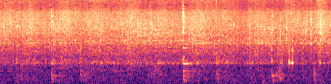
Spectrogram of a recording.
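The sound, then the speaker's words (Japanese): Steady, dense sizzling of home-grown pumpkin being stir-fried as kinpira in a pan, with intermittent scraping and clacking as a utensil stirs and tosses the pieces; no voices, the frying hiss continuous throughout. “家で採れたかぼちゃをきんぴらに”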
